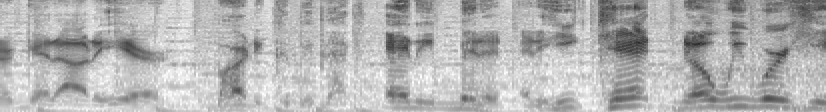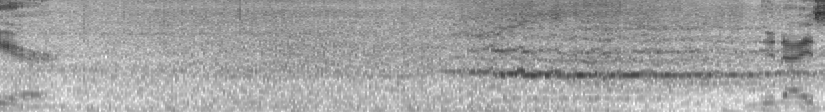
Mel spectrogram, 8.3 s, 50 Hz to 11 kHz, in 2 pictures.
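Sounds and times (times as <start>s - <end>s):
speech: 0.0s - 4.5s, 7.9s - 8.2s
orange van rumbling: 2.1s - 8.2s
van tires screeching as it brakes to a stop: 3.6s - 8.2s.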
